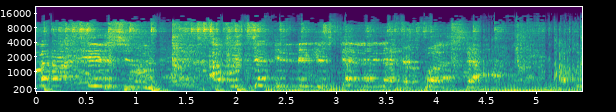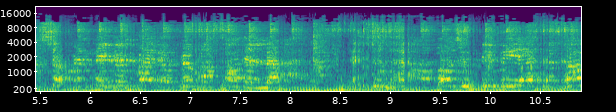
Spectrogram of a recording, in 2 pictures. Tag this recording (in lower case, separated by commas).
music, pop music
